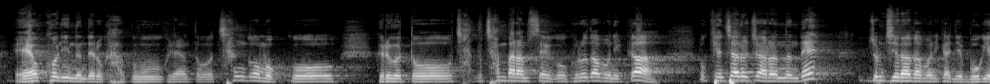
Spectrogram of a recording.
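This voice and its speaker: A man at medium pitch with ordinary pitch variation, against noticeable background noise. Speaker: pastor. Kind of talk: sermon. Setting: church.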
